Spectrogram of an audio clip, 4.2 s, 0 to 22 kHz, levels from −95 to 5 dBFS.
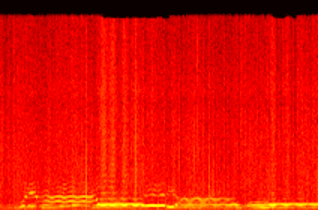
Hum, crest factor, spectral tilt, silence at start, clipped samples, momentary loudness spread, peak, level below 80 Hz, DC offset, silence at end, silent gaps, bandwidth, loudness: none; 18 dB; -2.5 dB/octave; 0 s; under 0.1%; 9 LU; -10 dBFS; -50 dBFS; under 0.1%; 0 s; none; over 20 kHz; -28 LUFS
